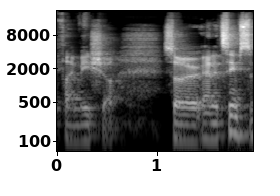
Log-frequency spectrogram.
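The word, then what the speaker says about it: Thymesia: What's Thisha? I think that's how you pronounce it. It's T H Y M E S I A Thishia."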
